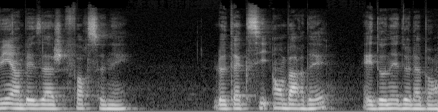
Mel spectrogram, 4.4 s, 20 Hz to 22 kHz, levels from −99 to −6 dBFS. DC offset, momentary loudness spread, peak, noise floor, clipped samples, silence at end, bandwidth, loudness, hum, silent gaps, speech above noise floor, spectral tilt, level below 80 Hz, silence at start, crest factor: 0.4%; 7 LU; -12 dBFS; -64 dBFS; under 0.1%; 0 s; 17 kHz; -28 LUFS; none; none; 37 dB; -5.5 dB/octave; -72 dBFS; 0 s; 16 dB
